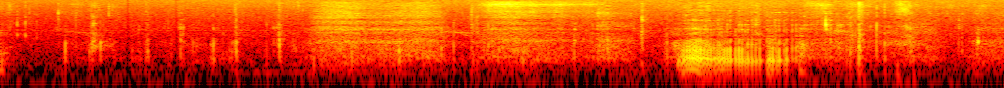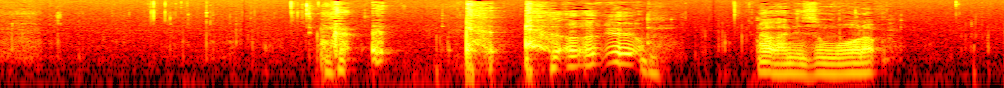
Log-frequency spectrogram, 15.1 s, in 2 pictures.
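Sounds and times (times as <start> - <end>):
man chewing close to microphone: 0.0 - 11.0, 12.6 - 13.2, 14.2 - 15.0
mouth and throat sounds: 0.0 - 11.6.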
